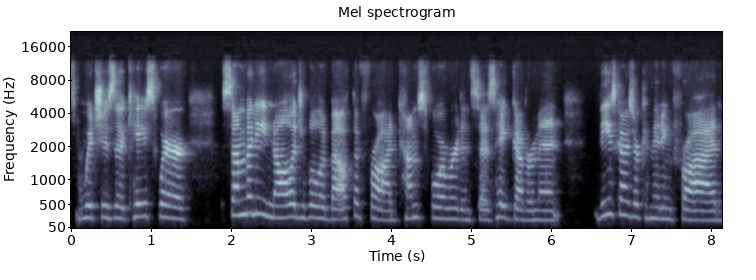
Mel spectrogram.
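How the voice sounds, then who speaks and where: Recorded very cleanly against a silent background, a woman with an unremarkable speaking voice talks at a moderate pace, her fairly high pitch showing ordinary variation. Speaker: private investigator and fraud examiner. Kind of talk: presentation.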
